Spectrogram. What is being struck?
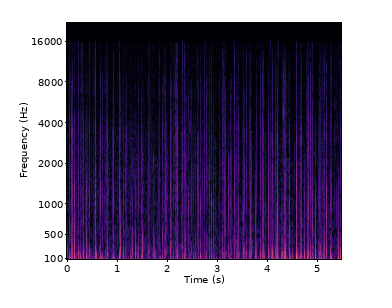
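Plastic gel cushion pad with beads.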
